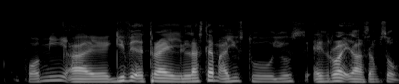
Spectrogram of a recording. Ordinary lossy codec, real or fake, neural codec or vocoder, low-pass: none; real; none; none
